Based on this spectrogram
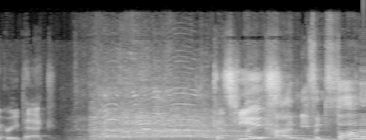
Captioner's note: laughter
